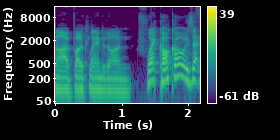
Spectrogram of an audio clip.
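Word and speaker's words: Fuecoco: that you and I have both landed on fuekoko is that how you pronounce it properly yeah Coco yeah Fuego he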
